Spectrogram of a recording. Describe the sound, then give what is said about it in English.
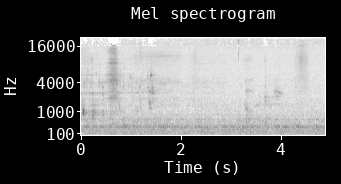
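A thick, dark, syrupy drink pours steadily into a glass, a soft continuous trickle with a few faint drips and clinks, heard quietly alongside low murmured voices. “Oh, I think I poured you too much.”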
